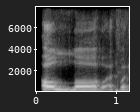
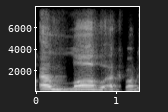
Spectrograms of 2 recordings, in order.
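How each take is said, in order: First: Allahu Akbar opening on a dark, heavy 'o'-like A; long heavy first A in Allahu Akbar; mispronounced heavy hamza. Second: Allahu Akbar opening on a thin, light A; correct light hamza. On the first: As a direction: say Allahu with a thick, rounded first vowel. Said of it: "suddenly out of nowhere". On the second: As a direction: say Allahu with a light first A as in 'at'. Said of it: "is the correct". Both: Shown as a demonstration.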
